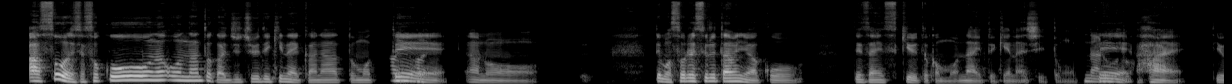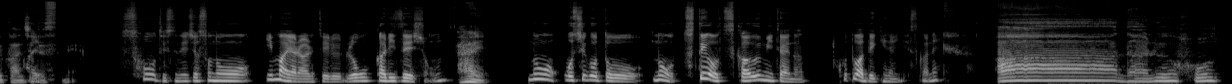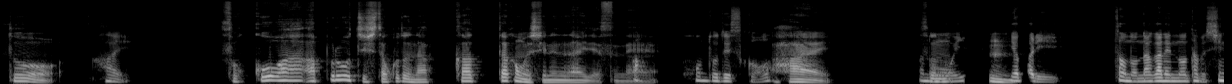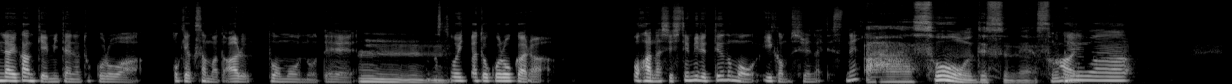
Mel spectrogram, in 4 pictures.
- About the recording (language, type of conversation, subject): Japanese, advice, 失敗が怖くて完璧を求めすぎてしまい、行動できないのはどうすれば改善できますか？
- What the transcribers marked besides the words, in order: drawn out: "ああ"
